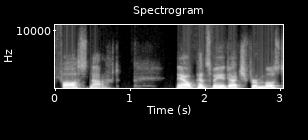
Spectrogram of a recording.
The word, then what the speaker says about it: Fasnacht: And when Pennsylvania Dutch speakers who have chosen to write the language, then they've spelled it as pretty close as to how it's pronounced, which is without the T, Fasnacht.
